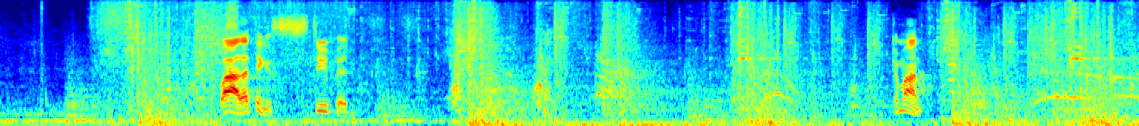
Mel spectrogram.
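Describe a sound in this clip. A sword clangs against metal in a fight.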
